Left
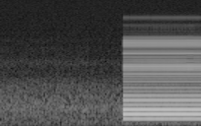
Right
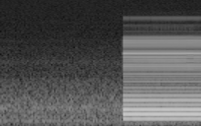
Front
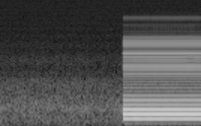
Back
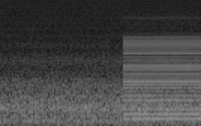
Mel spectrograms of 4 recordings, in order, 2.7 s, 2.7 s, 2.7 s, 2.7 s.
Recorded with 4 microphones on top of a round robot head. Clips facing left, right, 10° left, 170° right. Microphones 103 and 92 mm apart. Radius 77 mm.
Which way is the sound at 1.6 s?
10° right.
